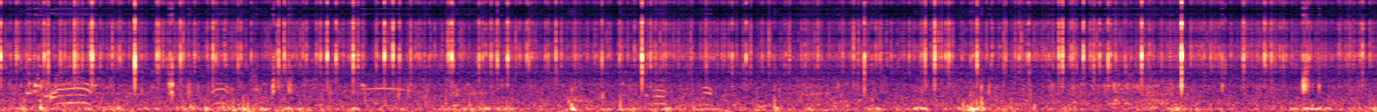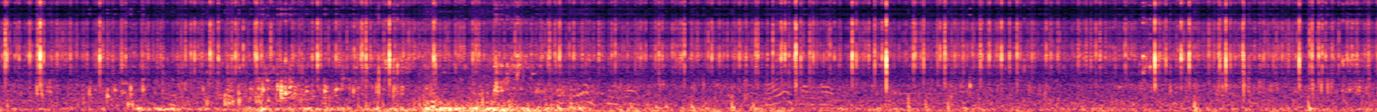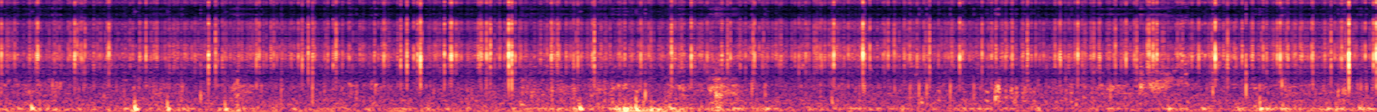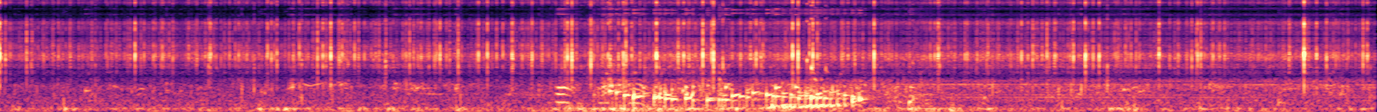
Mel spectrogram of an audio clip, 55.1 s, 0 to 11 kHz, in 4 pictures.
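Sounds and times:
low underwater rumble: 0:00.0 - 0:55.0
sharp underwater clicks: 0:00.0 - 0:55.0.

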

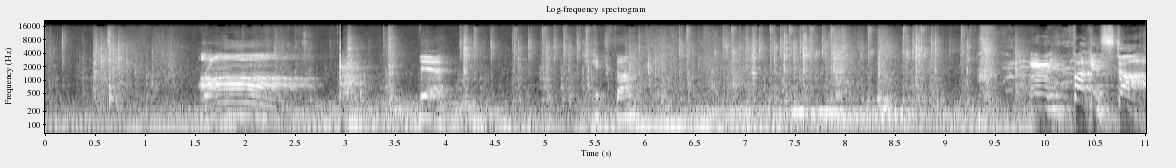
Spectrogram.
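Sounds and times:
low hum: 0:00.0 - 0:09.9
men laughing: 0:09.2 - 0:11.0.

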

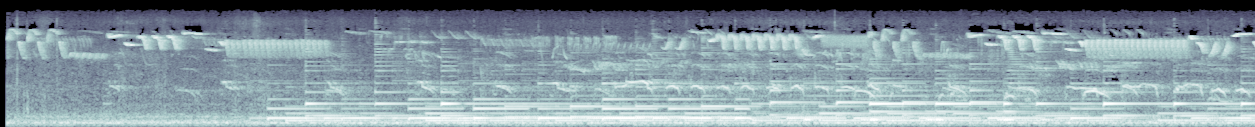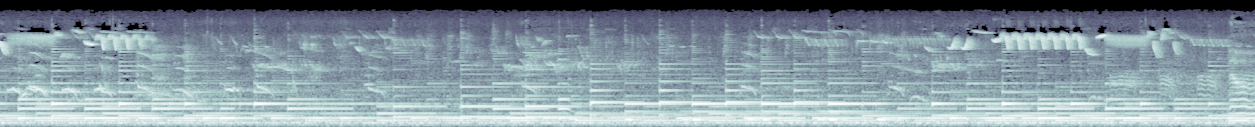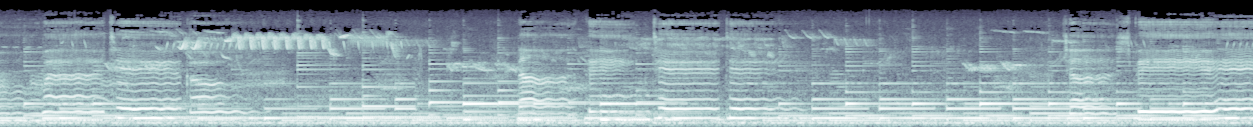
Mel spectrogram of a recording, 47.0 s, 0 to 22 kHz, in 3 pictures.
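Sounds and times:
birds singing with trills: 0:00.1 - 0:47.0
acoustic guitar playing: 0:01.8 - 0:47.0.

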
